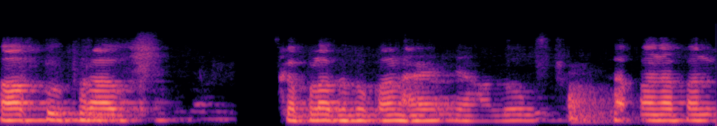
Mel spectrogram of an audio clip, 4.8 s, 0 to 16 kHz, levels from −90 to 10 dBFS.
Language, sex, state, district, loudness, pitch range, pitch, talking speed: Magahi, male, Bihar, Gaya, -20 LUFS, 170-175 Hz, 170 Hz, 115 wpm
